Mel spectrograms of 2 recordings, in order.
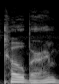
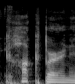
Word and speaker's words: Cockburn: I know it's pronounced Coburn, but Cockburn is much better.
